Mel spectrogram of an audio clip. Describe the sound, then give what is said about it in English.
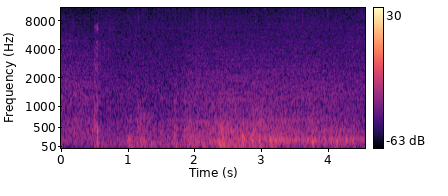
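Steady rain pours down with a dense, crackling patter and a low rumbling undertone, growing slightly heavier after the first couple of seconds. No voices are heard. “I don't want to wait for the bus in the rain.”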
